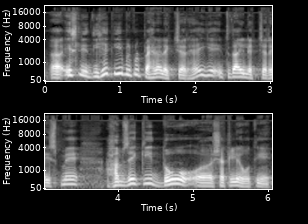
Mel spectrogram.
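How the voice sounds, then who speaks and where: Guy lecturing on script, pitch jumps around a lot, lots of "uh" pauses. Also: mellow. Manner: explains slowly with many hesitations and demonstrated sounds. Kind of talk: academic lecture on script and pronunciation.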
